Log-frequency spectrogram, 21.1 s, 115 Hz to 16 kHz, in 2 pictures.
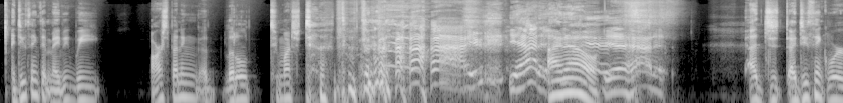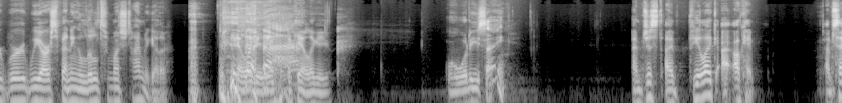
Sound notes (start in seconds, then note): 4.1 all laugh; 13.3 Glenn chuckles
